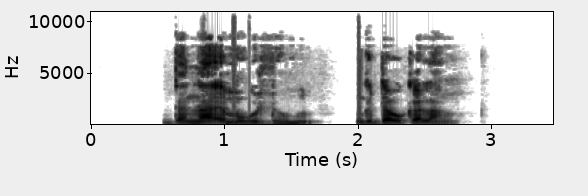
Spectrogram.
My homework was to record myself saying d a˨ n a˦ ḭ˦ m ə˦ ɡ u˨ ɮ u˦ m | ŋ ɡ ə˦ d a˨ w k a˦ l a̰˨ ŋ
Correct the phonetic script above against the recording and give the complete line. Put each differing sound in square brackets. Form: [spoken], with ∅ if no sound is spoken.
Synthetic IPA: d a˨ n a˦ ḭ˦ m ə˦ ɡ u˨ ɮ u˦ m | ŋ ɡ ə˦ d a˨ w k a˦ l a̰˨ ŋ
